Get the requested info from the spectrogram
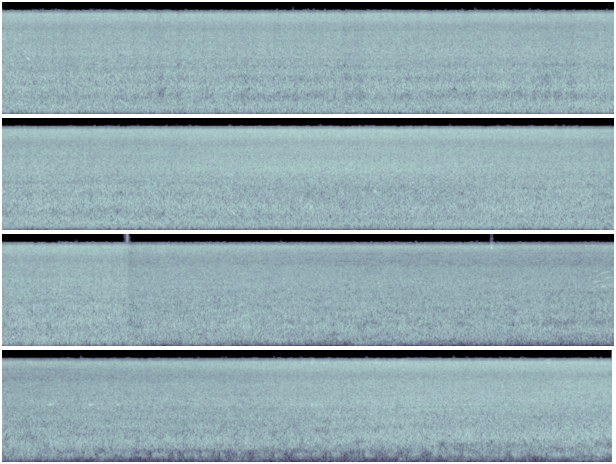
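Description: Whitewater of LeHardy Rapids on the Yellowstone River rushing steadily. A little past halfway it turns slightly quieter, with less low rumble.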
